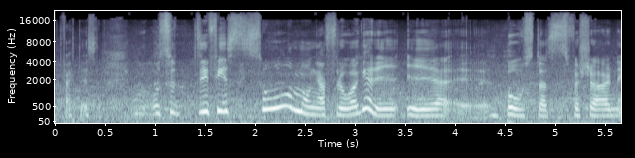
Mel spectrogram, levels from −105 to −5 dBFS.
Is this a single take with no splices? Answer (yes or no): yes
